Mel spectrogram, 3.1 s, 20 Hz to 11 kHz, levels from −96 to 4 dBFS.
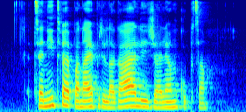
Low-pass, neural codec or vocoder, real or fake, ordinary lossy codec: none; none; real; none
